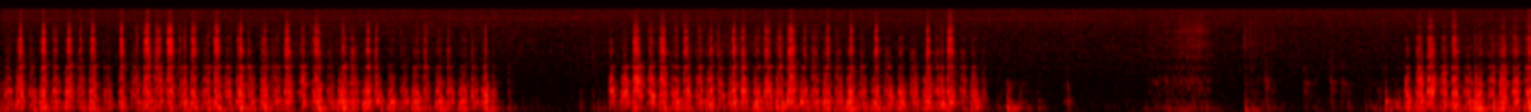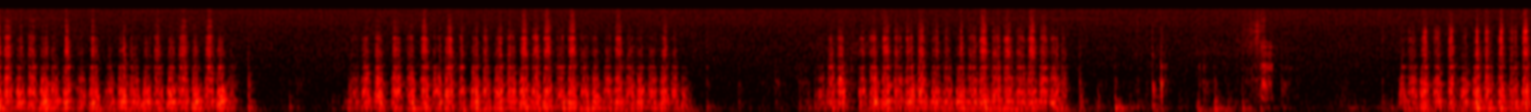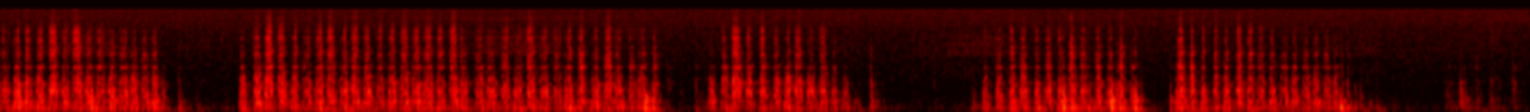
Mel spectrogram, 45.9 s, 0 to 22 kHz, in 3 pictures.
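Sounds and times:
scratching lottery ticket: 0.0s - 5.0s, 6.1s - 9.9s, 13.9s - 17.7s, 18.8s - 22.2s, 23.4s - 26.0s, 29.3s - 32.3s, 33.0s - 39.2s, 40.4s - 44.1s.

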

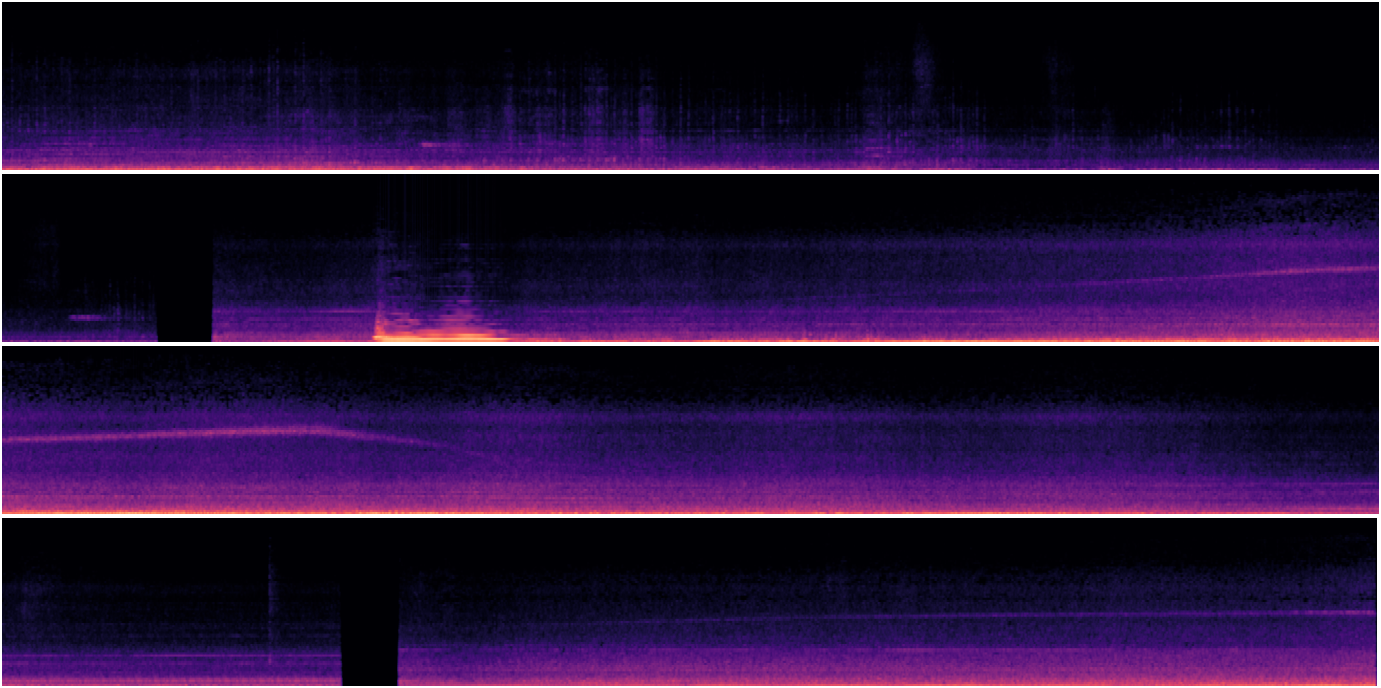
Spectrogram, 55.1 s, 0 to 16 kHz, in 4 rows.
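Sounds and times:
diesel train engines passing: 0.0s - 44.7s, 45.3s - 55.0s
train horn blast: 17.5s - 19.5s.

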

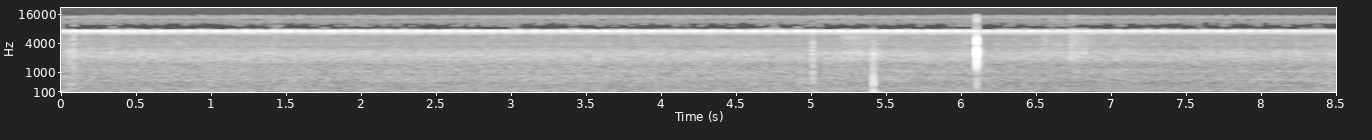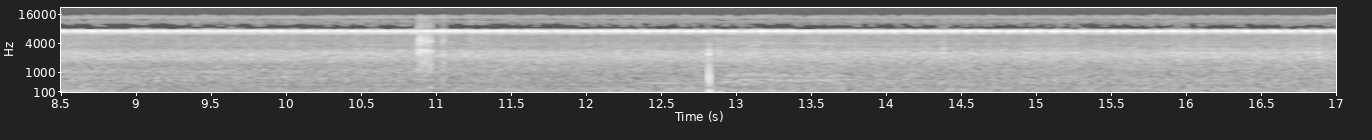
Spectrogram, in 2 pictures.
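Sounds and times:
background hiss: 0.0s - 17.0s
faint clicks: 5.0s - 6.9s, 10.8s - 11.3s.

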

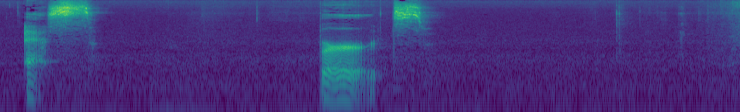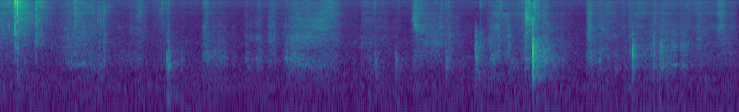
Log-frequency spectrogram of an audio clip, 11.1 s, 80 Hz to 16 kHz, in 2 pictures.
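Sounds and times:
book pages turning: 5.0s - 11.0s.

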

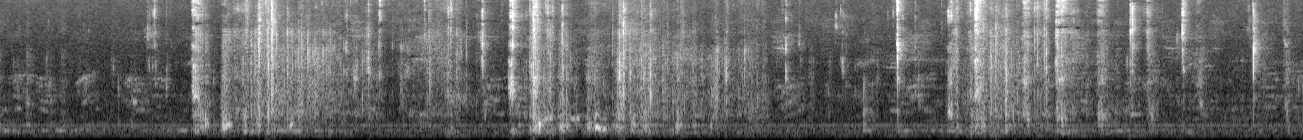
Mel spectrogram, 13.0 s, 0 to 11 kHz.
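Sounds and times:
plastic bag crinkling: 2.0s - 7.9s, 9.5s - 10.9s.

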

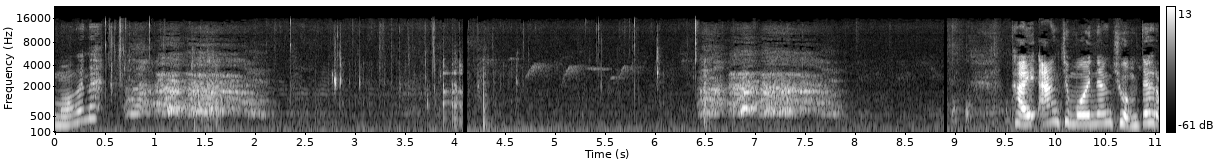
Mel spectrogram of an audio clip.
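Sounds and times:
rooster crowing: 0.7s - 2.2s, 6.4s - 8.0s.

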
